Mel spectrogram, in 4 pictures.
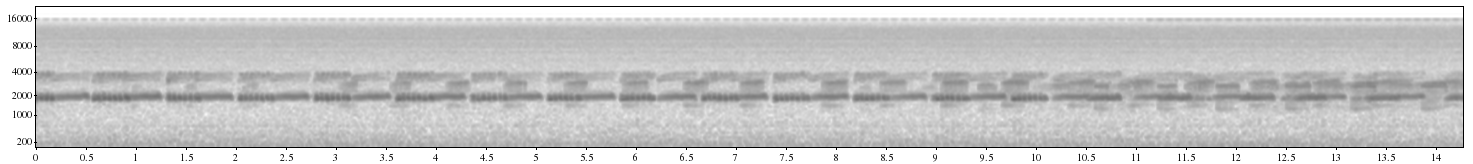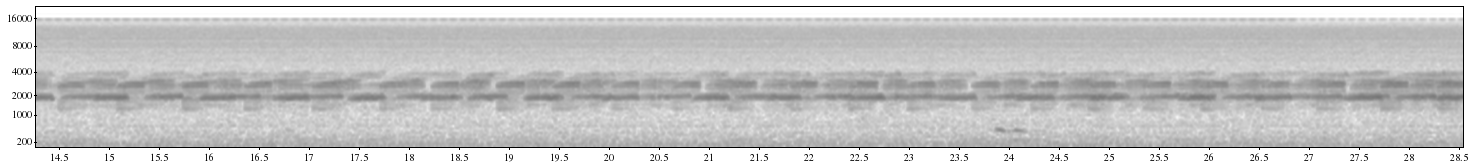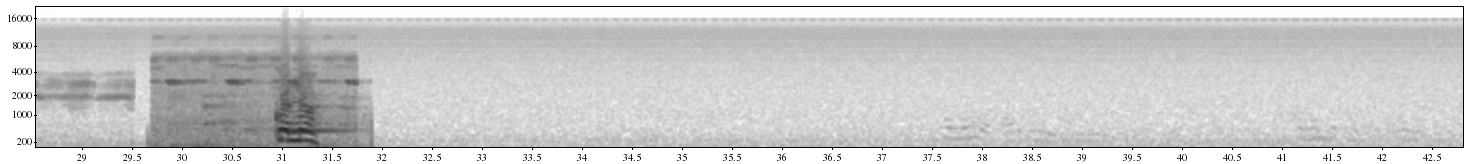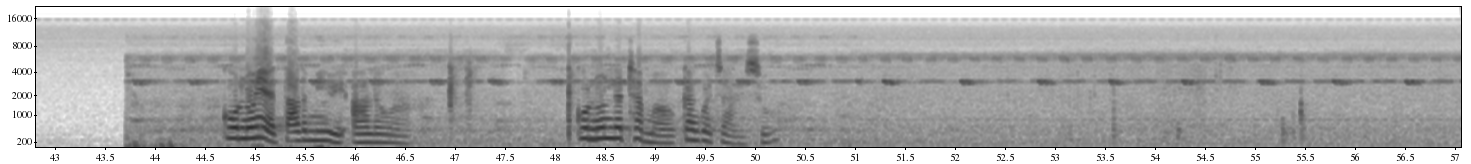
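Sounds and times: insects and frogs trilling: 0:00.0 - 0:32.0, 0:43.7 - 0:57.0.

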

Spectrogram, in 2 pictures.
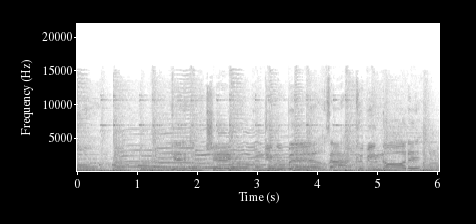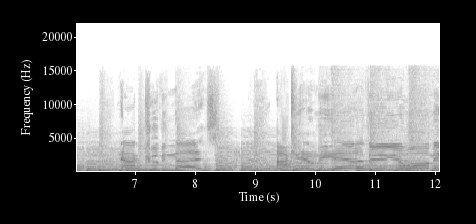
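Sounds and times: person singing with vibrato: 0:00.0 - 0:05.8, 0:09.4 - 0:12.0
instrumental backing: 0:00.0 - 0:12.0.

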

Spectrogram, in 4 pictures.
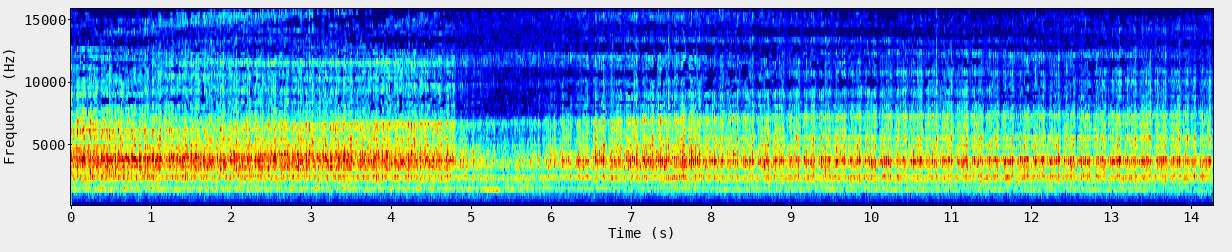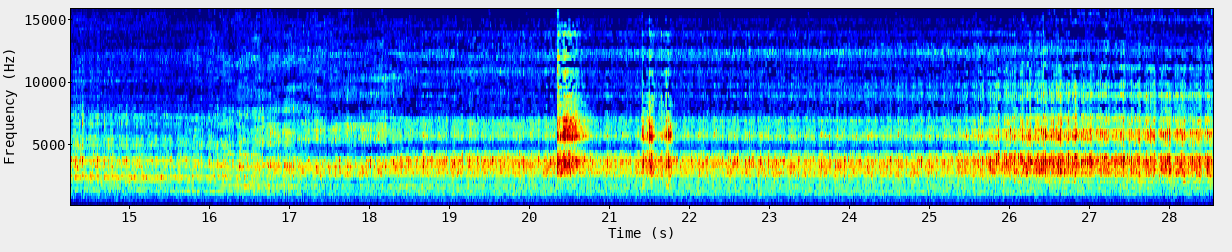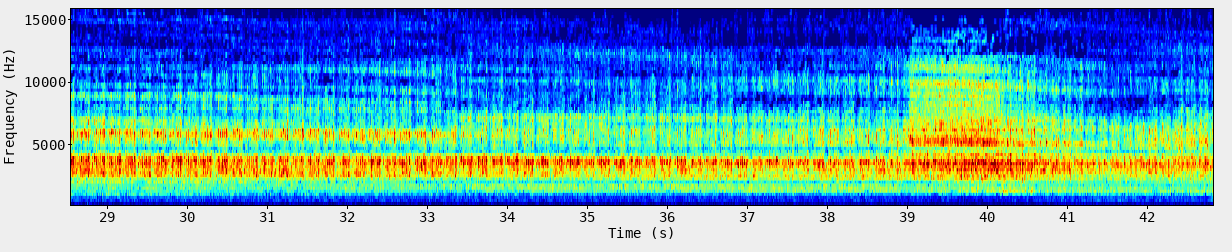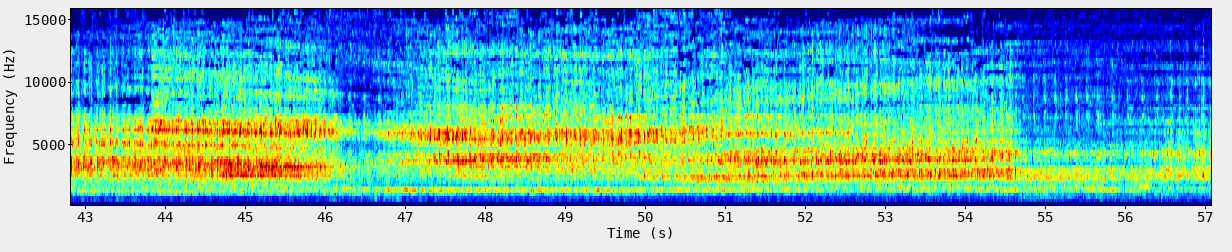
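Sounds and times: model train diesel engine sound: 0:00.0 - 0:57.0.

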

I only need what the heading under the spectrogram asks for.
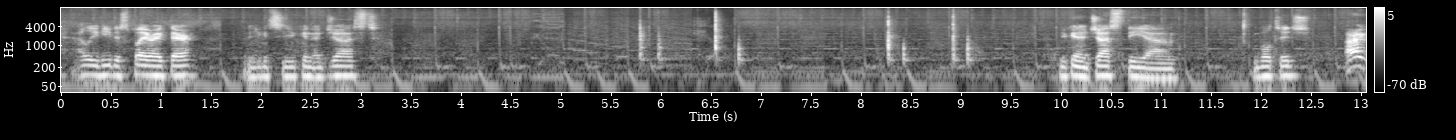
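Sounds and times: quiet electronic music: 0:00.0 - 0:13.0.

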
